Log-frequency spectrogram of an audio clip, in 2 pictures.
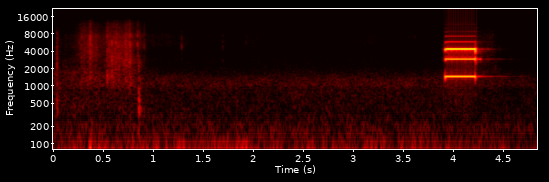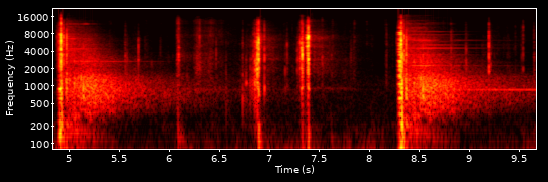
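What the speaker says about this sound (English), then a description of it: "So I'm going to fire one shot, reload, and then fire another shot." On a shooting range, a shot timer gives one sharp electronic beep, then a Taurus TX22 .22 pistol fires a loud shot, followed by reload clatter and a couple of sharp clanks, then a final loud shot.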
